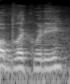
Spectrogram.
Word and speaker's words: obliquity: high obliquity and low obliquity okay is am I pronouncing obliquity correctly obliquity you have to be obliquity there's no other way to pronounce that yeah so um you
